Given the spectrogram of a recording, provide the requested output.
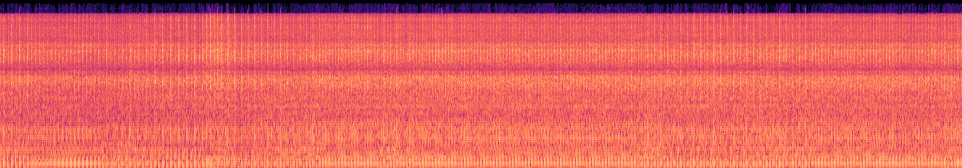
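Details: Yard Machines rider single-cylinder, first start after its water-filled engine was cleaned out, thumps at idle with an uneven beat and occasional stumbles. The owner suspects it is a little rich and blows a rust cloud; the valves were not yet gapped.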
